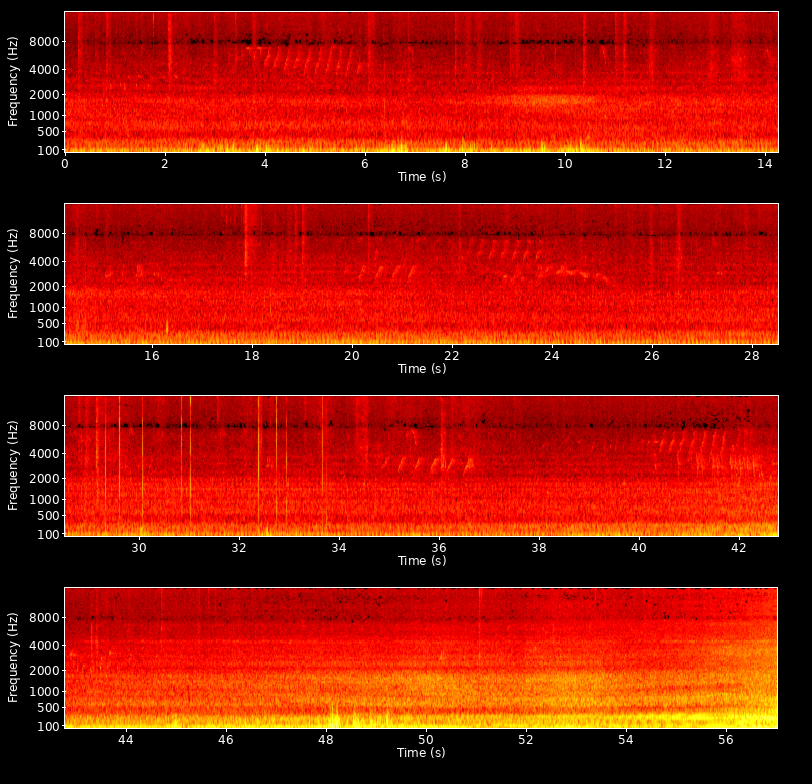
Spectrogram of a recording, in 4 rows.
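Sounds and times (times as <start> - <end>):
van engine approaching: 0.0 - 57.0
vehicle engines idling: 0.0 - 57.0
bird chirps: 3.2 - 7.2, 19.7 - 25.3, 33.8 - 37.0, 38.2 - 44.2.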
